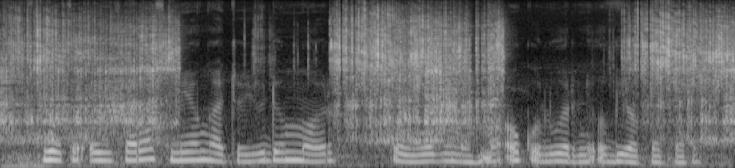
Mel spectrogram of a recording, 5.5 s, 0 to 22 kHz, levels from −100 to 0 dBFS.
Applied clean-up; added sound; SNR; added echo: none; Tools; -3 dB; none.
